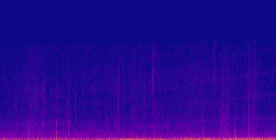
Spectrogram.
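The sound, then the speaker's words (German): A car drives through small villages in Lusatia, heading toward an open-pit lignite mine. Its steady low engine and road rumble swells slightly in the second half, with no voices. “Mit dem Auto geht es eine knappe halbe Stunde durch kleine Orte.”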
